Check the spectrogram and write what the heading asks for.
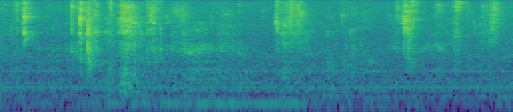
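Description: Seafood boil being eaten by hand at close range: wet, saucy squishing and chewing with several sharp clicks and cracks of shell.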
